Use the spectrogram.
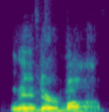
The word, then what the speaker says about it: Linderbaum: It's Linder, not Linden. Linderbaum.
